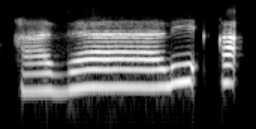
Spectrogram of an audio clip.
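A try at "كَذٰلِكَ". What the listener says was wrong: Jangan tuh. Jangan diputus-putus. Lurusin.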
